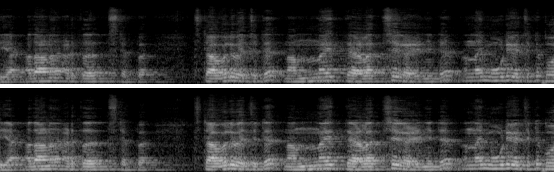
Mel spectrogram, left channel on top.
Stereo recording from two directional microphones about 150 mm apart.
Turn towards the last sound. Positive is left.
turn(degrees=0)  # may be behind; listen again after turning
